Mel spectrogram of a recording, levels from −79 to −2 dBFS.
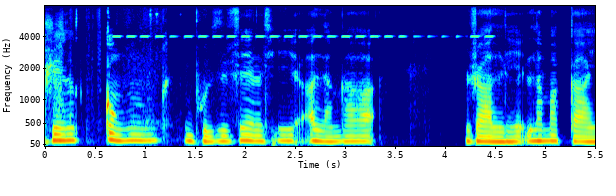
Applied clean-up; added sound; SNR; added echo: neural mask model RNNoise.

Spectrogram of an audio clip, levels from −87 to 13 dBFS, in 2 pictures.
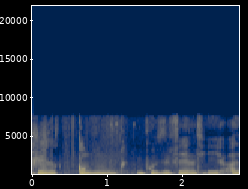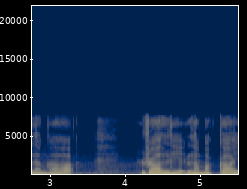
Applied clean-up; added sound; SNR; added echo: none; none; none; none.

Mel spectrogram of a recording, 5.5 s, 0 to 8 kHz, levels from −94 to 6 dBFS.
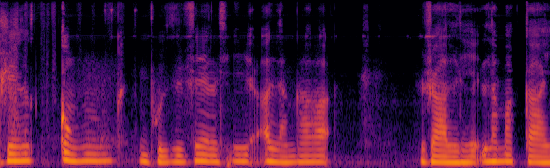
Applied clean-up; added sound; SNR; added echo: neural separator model SepFormer DNS4.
